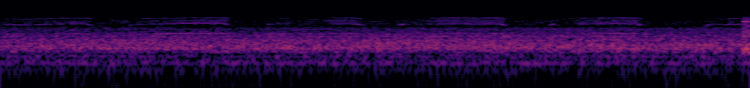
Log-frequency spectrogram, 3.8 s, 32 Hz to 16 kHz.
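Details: Peregrine falcon female arriving at a Koszalin nest on 3 June 2024, a chick fed by its mother; several drawn-out, grating calls follow one another over constant hiss, ending with a sharp click.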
